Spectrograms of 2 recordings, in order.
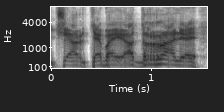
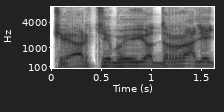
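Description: First: Same oath higher and more heated; old Ruggles repeating his curse, angrier; louder curse. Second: Grandfather's grumbling oath; old Ruggles cursing Ruby; muttered curse. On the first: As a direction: spit the curse out harder. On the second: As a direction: curse her under your breath. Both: A narrator's reading. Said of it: "повторил старый Рагглз".

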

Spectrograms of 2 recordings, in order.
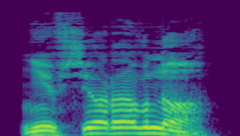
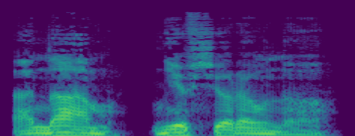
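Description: First: "не всё равно" raised high and loud; insistent repeat. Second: Low, restrained "не всё равно"; subdued emphasis. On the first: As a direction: ring out "не всё равно" forcefully. Captain insists, repeating the point. (громко, с нажимом: «не всё равно») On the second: Captain makes point, then repeats it louder. (сдержанно и низко: «не всё равно») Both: Acted.

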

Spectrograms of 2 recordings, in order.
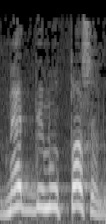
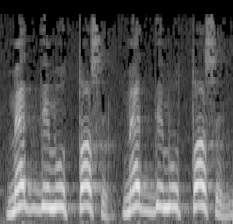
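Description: First: Said in the usual way. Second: "مد متصل" said slowly and deliberately, each word laid out; slow teacher demo. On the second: Shown as a demonstration. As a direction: spell out "مد متصل" slowly for children to copy. (نطق بطيء واضح لـ"مد متصل") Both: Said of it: "ثم يضيف لها كلمة مد".

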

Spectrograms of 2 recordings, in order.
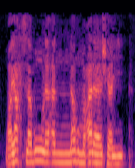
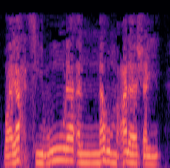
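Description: First: Said in the usual way. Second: ويحسبون said slowly as "yahsibuna", with i; kasra on the sin. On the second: Shown as a demonstration. Teacher showing Qalun's reading, ويحسبون with "si" for "sa". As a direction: put an i after the s in ويحسبون. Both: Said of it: "قرأ قالون بكسر السين من يحسب".

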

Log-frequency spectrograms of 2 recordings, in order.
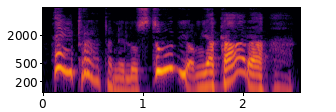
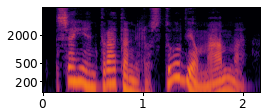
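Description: First: Much higher and louder, stressing "studio"; with emphasis. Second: Said in the usual way. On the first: A narrator's reading. Mother retorts to daughter with heavy emphasis. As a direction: hammer the words back emphatically. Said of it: "ribatté con enfasi". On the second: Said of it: "domandò Annie".

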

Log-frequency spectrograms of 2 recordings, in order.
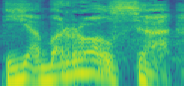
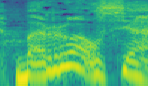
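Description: First: Slower, understated «боролся»; first, restrained take of «боролся»; measured first statement. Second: «боролся» lifted higher; higher, more strained second «боролся»; intensified repeat. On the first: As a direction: say «боролся» slowly, holding back before the repeat. Struggle retold with repeated word. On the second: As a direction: push «боролся» up in pitch as the struggle mounts. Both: A narrator's reading.

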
